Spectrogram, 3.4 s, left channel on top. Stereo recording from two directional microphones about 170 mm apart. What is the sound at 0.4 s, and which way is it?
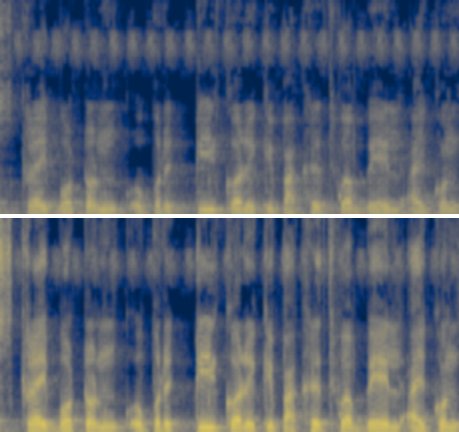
A man's voice, 40° right (ahead or behind).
